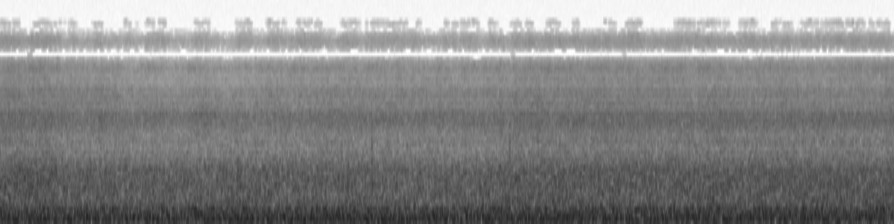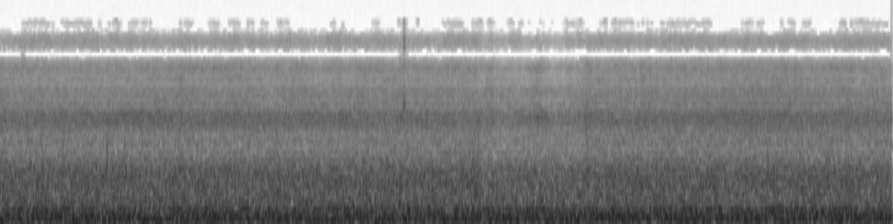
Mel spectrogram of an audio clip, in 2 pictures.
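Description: A fast train rumbles steadily, heard from inside the carriage.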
